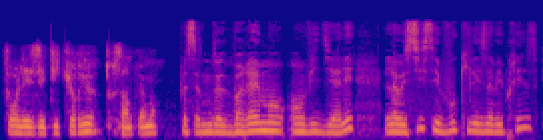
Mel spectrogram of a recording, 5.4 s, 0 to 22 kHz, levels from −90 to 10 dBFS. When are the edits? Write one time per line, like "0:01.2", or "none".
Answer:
0:01.8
